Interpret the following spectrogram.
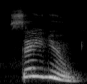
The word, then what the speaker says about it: zenuw: Zenuw, zenuw, zenuw, zenuw, de zenuw. U. W, also the UW you pronounce as U.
